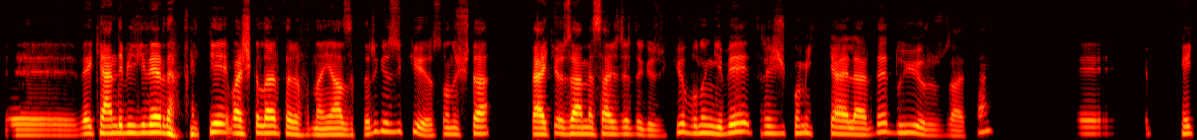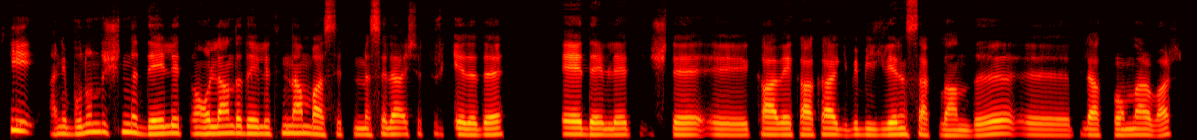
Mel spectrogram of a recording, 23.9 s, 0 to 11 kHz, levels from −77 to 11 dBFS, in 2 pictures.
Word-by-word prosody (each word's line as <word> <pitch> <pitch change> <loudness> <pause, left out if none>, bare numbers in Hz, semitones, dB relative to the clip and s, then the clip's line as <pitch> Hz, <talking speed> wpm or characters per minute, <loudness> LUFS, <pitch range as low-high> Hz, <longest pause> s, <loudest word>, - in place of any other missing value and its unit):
eee, 125 0 -3
ve 160 +1 +3
kendi 170 +1 +5
bilgileri 180 0 +7
de 155 -6 +6
belki 195 +8 +3
başkaları 175 0 +5
tarafından 140 -4 0
yazdıkları 145 +3 0
gözüküyor. 200 - -2
Sonuçta 150 +4 0 0.4
belki 150 +2 +5
özel 155 0 +5
mesajları 150 0 0
da 145 - -4
gözüküyor. 130 +9 -4
Bunun 175 +1 +1
gibi 185 +5 +3
trajikomik 170 0 -4
hikâyeler 150 -3 +2
de 200 -2 -2
duyuyoruz 155 -10 -3
zaten. 185 - -9 0.8
Eee, 155 0 -9 0.6
peki 190 +5 -2
hani 155 0 -6
bunun 195 +6 -1
dışında 190 -4 -3
devlet 165 +2 +1
Hollanda 165 +2 +1
devletinden 165 +1 -1
bahsettin. 140 -1 -3
Mesela 145 +1 -1
işte 145 +1 -12
Türkiye'de 140 -2 -3
de 140 +2 +1 0.6
e-Devlet 140 -2 +2
işte, 135 -1 -3
eee, 130 -1 -3
KVKK 140 +1 0
gibi 135 +1 -8
bilgilerin 140 +1 0
saklandığı, 130 +3 -2 0.5
eee, 125 - -8
platformlar 135 0 -3
var. 130 +4 -4
150 Hz, 115 wpm, -23 LUFS, 135-170 Hz, 0.8 s, bilgileri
